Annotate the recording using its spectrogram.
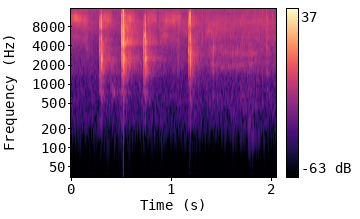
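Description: Chalk tapping on a blackboard while writing: a few sharp taps, three in quick succession and one more a little over a second in.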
